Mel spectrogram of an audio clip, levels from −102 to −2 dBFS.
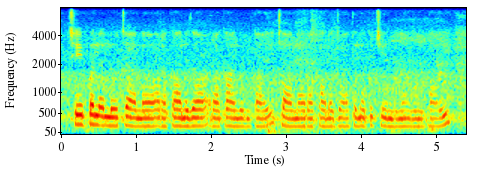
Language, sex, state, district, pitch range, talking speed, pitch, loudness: Telugu, female, Telangana, Nalgonda, 185-200 Hz, 110 wpm, 195 Hz, -21 LUFS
